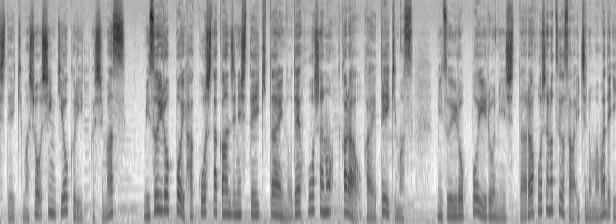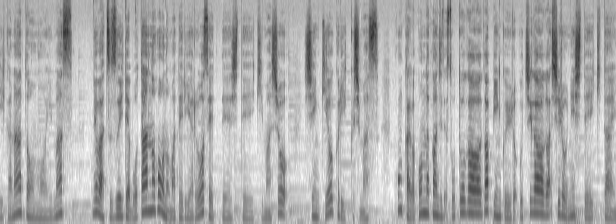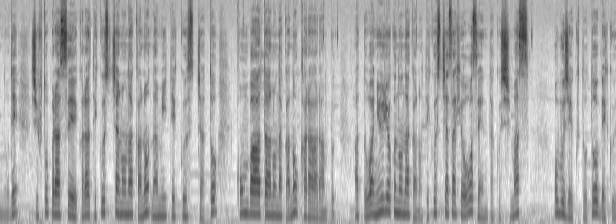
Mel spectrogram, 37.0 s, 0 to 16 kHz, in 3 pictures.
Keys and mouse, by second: 1.8 middle click, 6.3 click, 12.2 click, 14.8 click, 15.6 t, 15.8 middle click, 17.1 click, 18.2 t, 18.3 middle click, 18.9 click, 23.7 click, 24.9 t, 28.6 t, 34.9 middle click, 36.0-36.9 drag.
